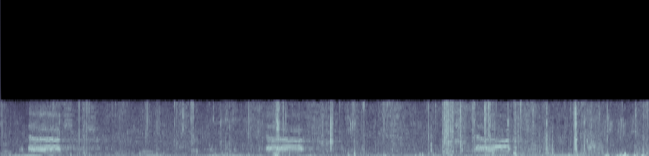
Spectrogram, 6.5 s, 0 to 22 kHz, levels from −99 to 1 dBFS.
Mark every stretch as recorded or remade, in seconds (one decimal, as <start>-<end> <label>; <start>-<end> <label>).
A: 0.0-6.5 recorded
